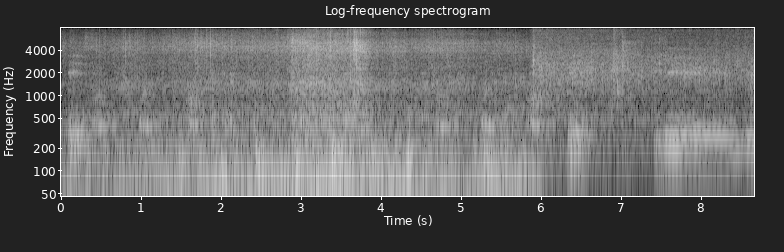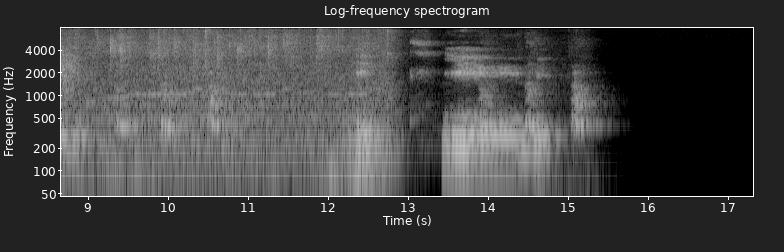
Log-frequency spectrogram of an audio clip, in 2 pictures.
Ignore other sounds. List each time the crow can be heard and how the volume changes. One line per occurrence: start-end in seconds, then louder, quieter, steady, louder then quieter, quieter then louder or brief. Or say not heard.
not heard.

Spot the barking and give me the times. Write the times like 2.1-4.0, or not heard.
0.3-1.8, 4.7-6.0, 9.3-10.7, 13.8-15.2.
